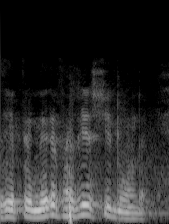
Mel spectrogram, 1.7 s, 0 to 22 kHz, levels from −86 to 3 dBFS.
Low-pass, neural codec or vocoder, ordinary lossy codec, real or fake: none; codec, 16 kHz, 4 kbps, FreqCodec, smaller model; none; fake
